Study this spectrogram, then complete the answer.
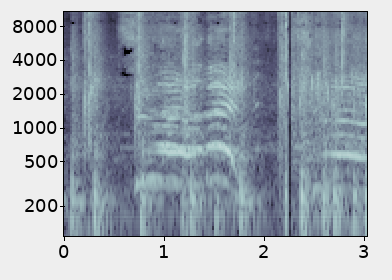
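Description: A young man sings loudly close by.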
